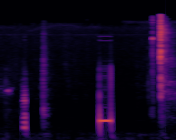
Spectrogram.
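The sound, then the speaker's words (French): A few short electronic telephone beeps from a dropped call on a faulty phone line sound in quick succession, one held steady tone standing out, followed by a brief rustling burst of noise at the end. “Ah oui, il y avait un problème avec le téléphone.”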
